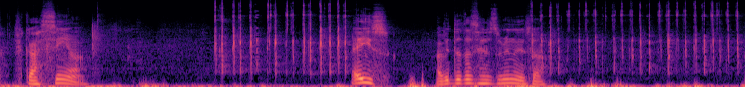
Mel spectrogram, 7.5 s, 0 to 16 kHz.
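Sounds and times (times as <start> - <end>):
speech: 0.3 - 1.0, 3.5 - 5.6
computer keyboard typing: 2.1 - 3.6, 5.3 - 7.4.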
